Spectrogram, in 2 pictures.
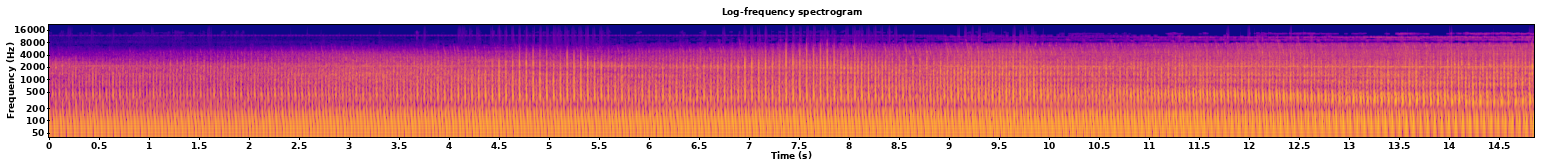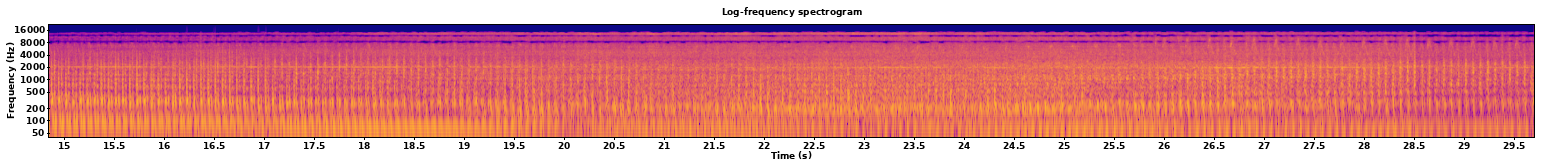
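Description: Kamov coaxial-rotor helicopter hovering low overhead with a water bucket slung beneath it, its rotors and turbines making a loud, steady chopping rumble. The pitch of the noise drifts down and later back up as the helicopter moves about.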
